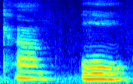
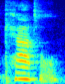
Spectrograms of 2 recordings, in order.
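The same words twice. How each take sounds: First: Cattle said cat-TLE, slow, weight on the last syllable; mock wrong version of cattle; wrong stress on end. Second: Cattle said CAT-tle, weight on the first syllable; stress on first syllable. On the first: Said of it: "I don't say cattle". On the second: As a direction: hit the start of cattle and let the end fall away. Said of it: "the emphasis is on the double T". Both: Shown as a demonstration.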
